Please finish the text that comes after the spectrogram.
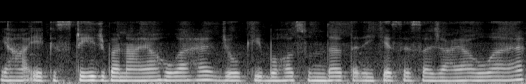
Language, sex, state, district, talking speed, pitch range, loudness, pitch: Hindi, female, Uttar Pradesh, Jalaun, 160 wpm, 180-185 Hz, -15 LUFS, 185 Hz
